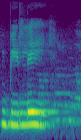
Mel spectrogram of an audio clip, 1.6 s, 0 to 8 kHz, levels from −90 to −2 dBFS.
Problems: continuous background conversations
